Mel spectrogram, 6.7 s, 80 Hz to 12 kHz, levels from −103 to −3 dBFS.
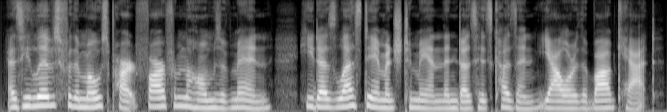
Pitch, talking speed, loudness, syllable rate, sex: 190 Hz, 245 wpm, -20 LUFS, 5.2 syllables/s, female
